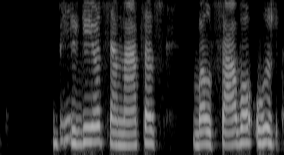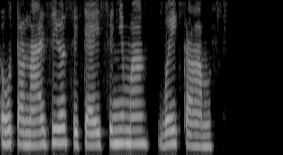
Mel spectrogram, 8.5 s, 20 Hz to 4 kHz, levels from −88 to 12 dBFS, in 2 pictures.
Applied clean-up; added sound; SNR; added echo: none; none; none; none.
